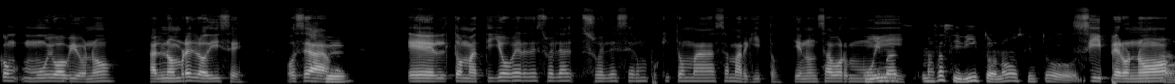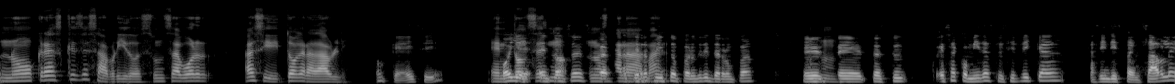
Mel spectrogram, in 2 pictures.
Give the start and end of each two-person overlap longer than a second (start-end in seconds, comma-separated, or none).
16.7-18.5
